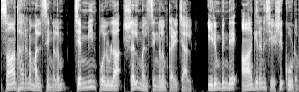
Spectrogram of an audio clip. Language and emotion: Malayalam, neutral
